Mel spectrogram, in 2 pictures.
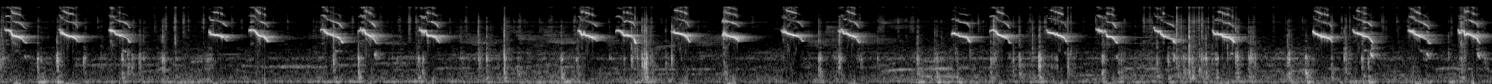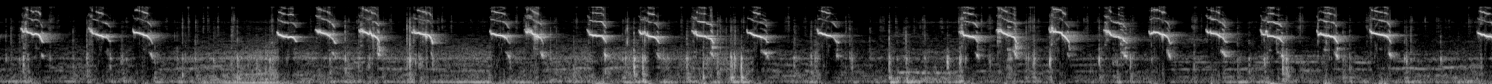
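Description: Red junglefowl chick giving high, falling distress peeps, about three a second in long runs with brief pauses: the call of a lost chick crying for its mother.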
